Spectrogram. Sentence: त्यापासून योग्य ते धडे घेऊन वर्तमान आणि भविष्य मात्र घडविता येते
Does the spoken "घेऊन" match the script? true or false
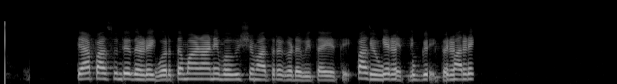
false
